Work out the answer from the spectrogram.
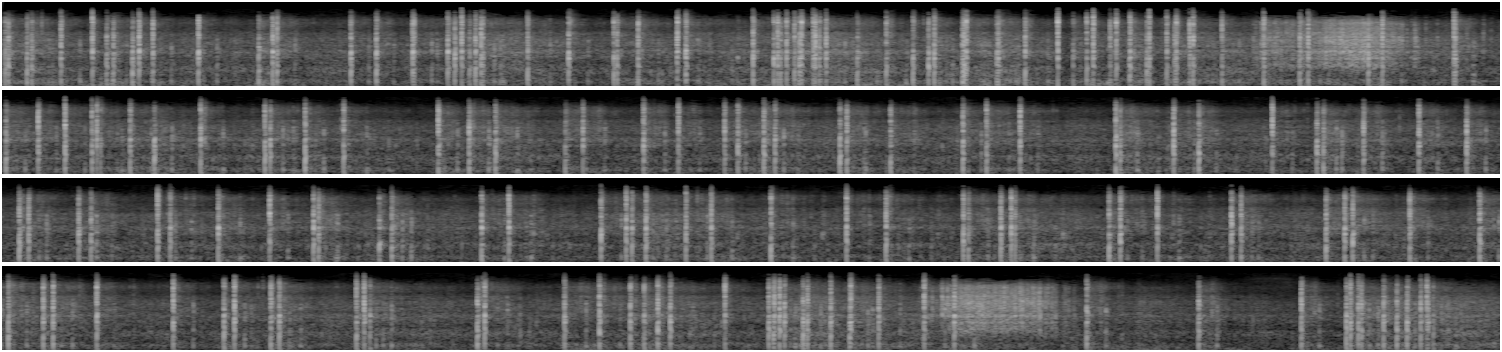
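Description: Aerial fireworks bursting in a dense, continuous barrage of bangs, many a second, thinning slightly after the first third. A brief hiss shows near the end.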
